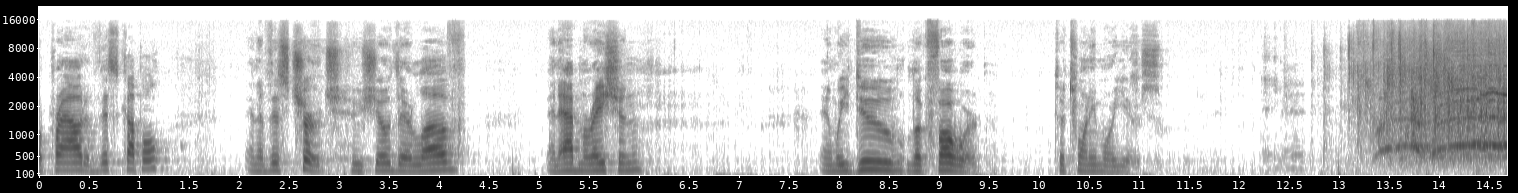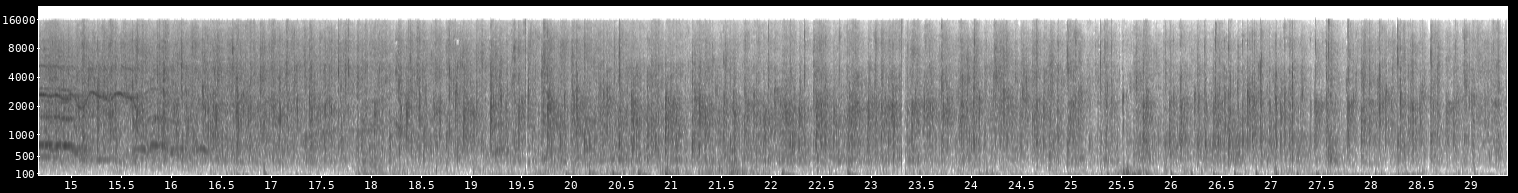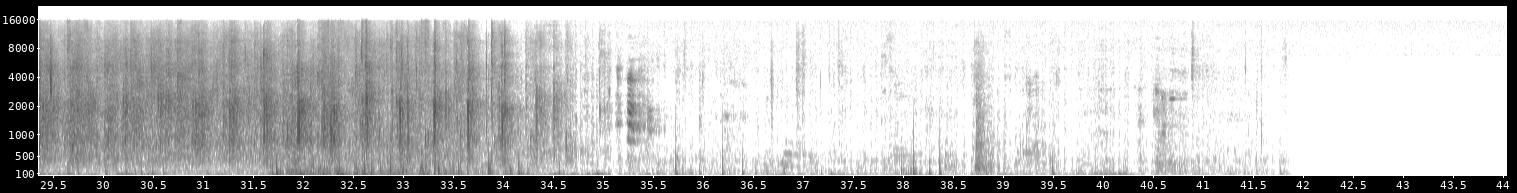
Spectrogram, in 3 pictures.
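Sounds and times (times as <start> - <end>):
crowd clapping: 12.7 - 35.1
voices cheering: 13.3 - 20.4.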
